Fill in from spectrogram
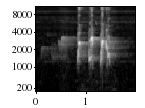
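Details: Streak-eared bulbul lure call used for trapping: a faint thin note, then a burst of three or four quick bubbly chirping notes, clean and loud with no background.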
